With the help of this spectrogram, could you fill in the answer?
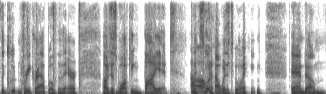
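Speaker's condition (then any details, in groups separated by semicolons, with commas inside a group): No condition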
